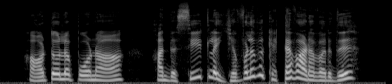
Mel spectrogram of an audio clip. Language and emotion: Tamil, disgusted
